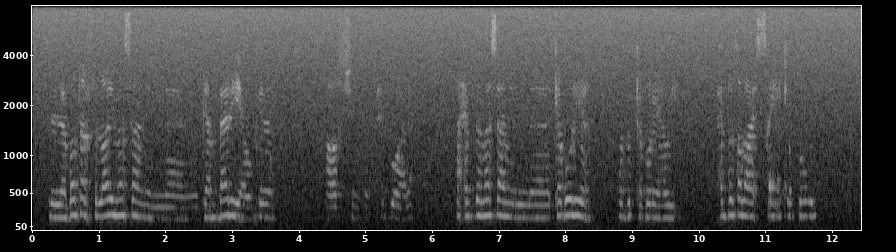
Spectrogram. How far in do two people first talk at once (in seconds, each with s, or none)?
none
